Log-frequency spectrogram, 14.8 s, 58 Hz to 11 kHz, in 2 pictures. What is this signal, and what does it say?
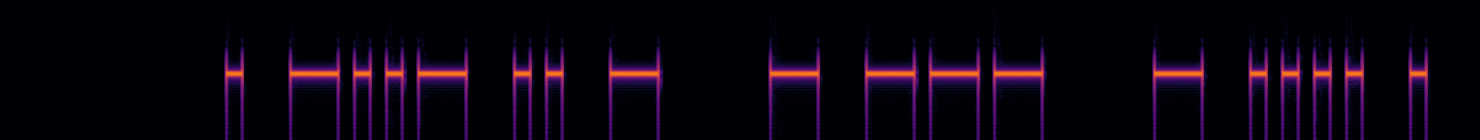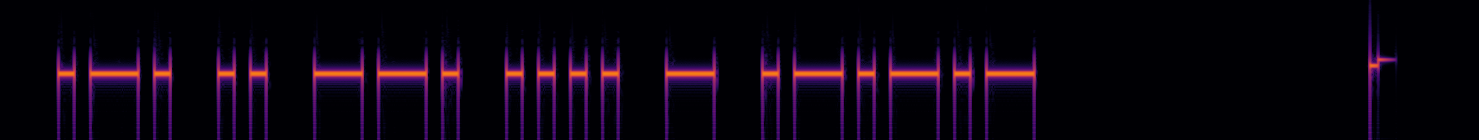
Morse code, heard as a keyed tone, about 15 wpm, 700 Hz. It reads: EXIT TO THE RIGHT.
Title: Sentences from Top 1100 Words 15wpm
